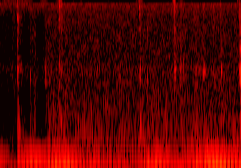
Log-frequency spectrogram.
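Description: Soft, irregular clicks of someone typing a web search on a computer keyboard, fairly quiet, with a low steady hum underneath and no one talking.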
